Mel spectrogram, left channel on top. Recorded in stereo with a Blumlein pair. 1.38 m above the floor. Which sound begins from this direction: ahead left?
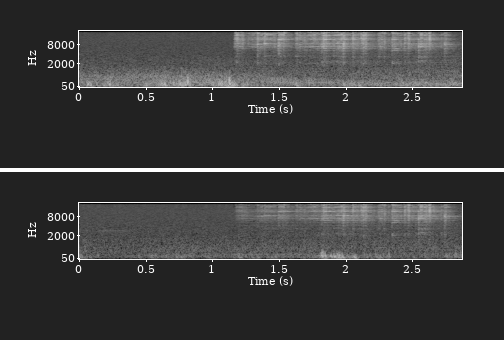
Keys jangling, at 1.2 s.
